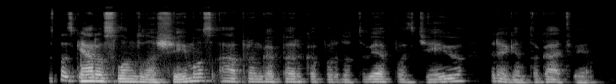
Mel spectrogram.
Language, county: Lithuanian, Telšiai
